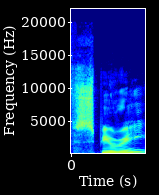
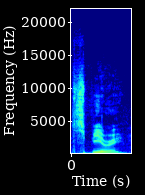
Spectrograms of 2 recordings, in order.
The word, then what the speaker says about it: Spiri: co-founder and ceo of spuri is am i pronouncing this correctly we pronounce it spiri spirit that's a beautiful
